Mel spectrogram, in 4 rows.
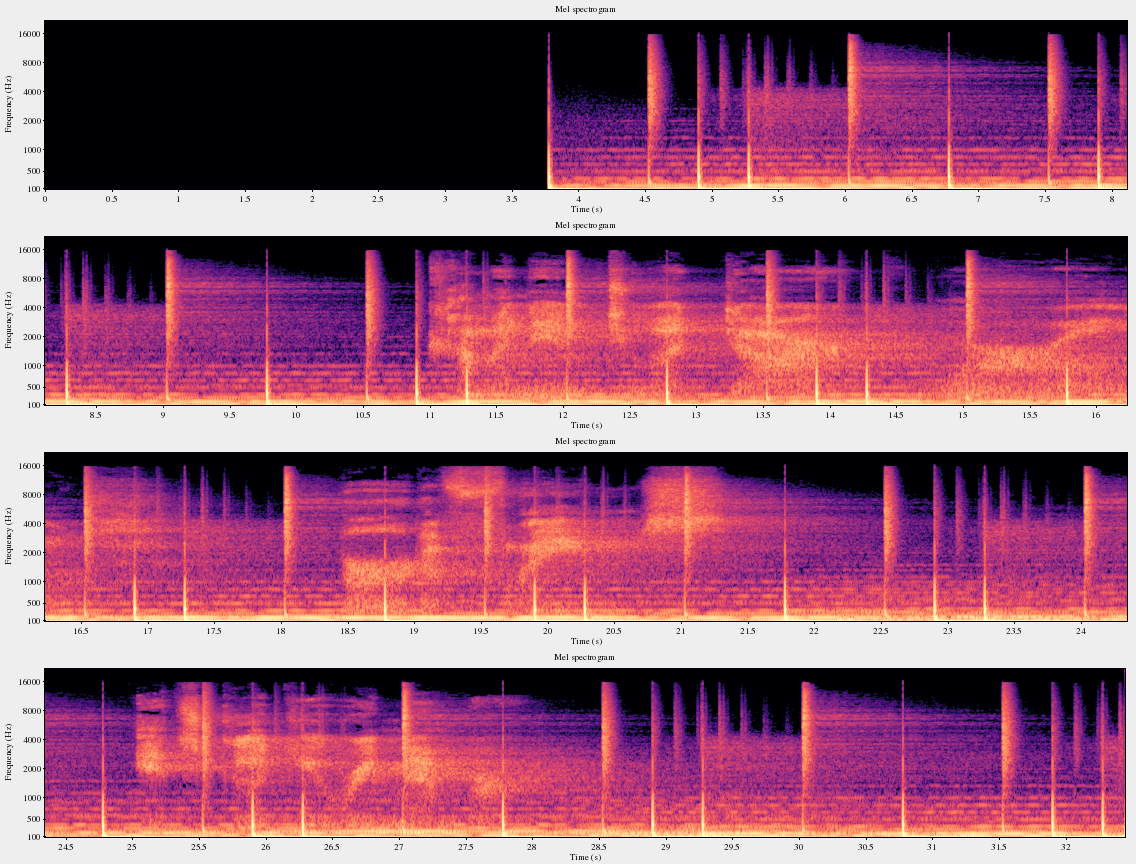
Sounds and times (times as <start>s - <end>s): Music: 3.8s - 32.4s.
